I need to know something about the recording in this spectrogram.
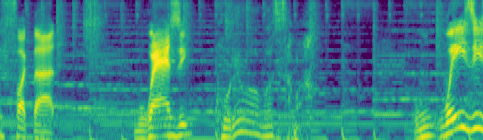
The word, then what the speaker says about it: Wazy: It's pronounced Wazy? Fuck that. Wazzy?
